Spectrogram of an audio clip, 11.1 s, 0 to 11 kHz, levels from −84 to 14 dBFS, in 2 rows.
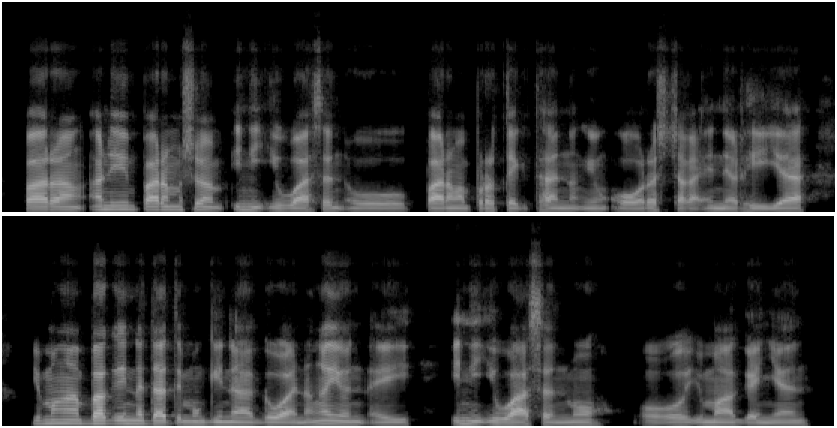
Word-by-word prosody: parang 150 +1 +5
ano 170 +1 0
yung 175 -1 -3
para 160 0 +6
mo 160 - -5
siya 150 -2 +1
iniwasan 135 -2 -1
o 115 -1 -6
para 125 -1 +6
ma 120 - -2
protektahan 125 -1 -2
ang 115 - -9
iyong 115 0 -7
oras 115 +4 -3
tsaka - - -1
enerhiya, 115 +2 0 0.4
yung 170 +2 -3
mga 185 0 +3
bagay 170 -1 +7
na 160 -1 0
dati 145 -1 +4
mong 140 -2 -5
ginagawa 120 -3 +1
na 115 +6 -5
ngayon 145 -4 +2
ay 120 +1 -3 0.2
iniwasan 140 -4 +1
mo. 125 0 -3 0.3
Oo, 105 +3 -4
yung 125 +2 -4
mga 120 -1 +1
ganyan. 110 0 -4
125 Hz, 175 wpm, -26 LUFS, 115-145 Hz, 0.4 s, bagay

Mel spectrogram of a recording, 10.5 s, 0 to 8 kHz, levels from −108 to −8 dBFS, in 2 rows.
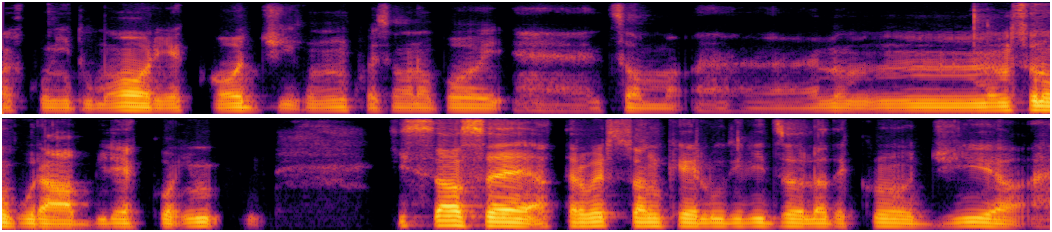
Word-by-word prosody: alcuni 90 0 -12
tumori 90 +1 -1
ecco 90 0 -11
oggi 90 -3 -5
comunque 95 +2 -12
sono 90 -1 -13
poi, 85 0 -9
ehm, 85 -3 -24
insomma, 80 -1 -14 0.7
ehm, 90 - -15
non 95 +2 -6
non 100 +2 -1
sono 110 -1 +3
curabili. 95 -1 -1
Ecco 95 0 -5
in 105 +2 -1 0.9
chissà 125 +2 +4
se 110 -5 +7
attraverso 110 +1 0
anche 105 -1 +2
l'utilizzo 100 0 -2
della 95 -1 0
tecnologia, 95 -1 -3
95 Hz, 130 wpm, -22 LUFS, 90-105 Hz, 0.9 s, se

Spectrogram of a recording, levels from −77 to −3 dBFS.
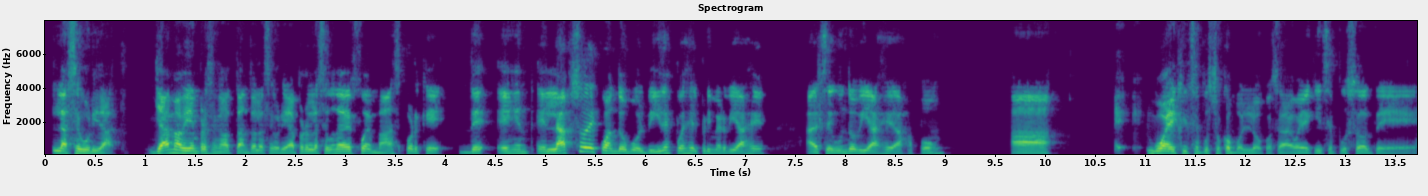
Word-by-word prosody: La 150 -1 +5
seguridad. 125 -6 0 0.3
Ya 140 +8 +6
me 185 - +4
había 150 -3 +7
impresionado 125 -7 -1
tanto 110 +2 -1
la 110 - -2
seguridad, 100 +1 -1
pero 125 -1 -2
la 120 - +1
segunda 125 +2 +1
vez 130 0 +2
fue - - 0
más, - - -3
porque 445 0 -4
de 125 0 -3
en 120 +1 -1
el 125 -2 +2
lapso 255 - +6
de 235 -2 +7
cuando 145 - +2
volví, 110 0 -2
después 160 -1 -2
del 155 -2 -3
primer 125 -4 -6
viaje, 125 +4 -2 0.3
al 115 - 0
segundo 115 +4 -2
viaje 110 +1 0
a - - -2
Japón, 100 +9 -8 0.7
ah, 100 -2 +1 0.5
eh, - - -9
eh, - - -21
Guayaquil 140 -3 +5
se 130 -1 -7
puso 115 -1 -6
como - - -3
loco. 90 0 -7
O - - -15
sea, - - -4
Guayaquil 95 +3 -2
se - - -9
puso - - -4
de 485 +2 -7
125 Hz, 200 wpm, -23 LUFS, 110-145 Hz, 0.7 s, había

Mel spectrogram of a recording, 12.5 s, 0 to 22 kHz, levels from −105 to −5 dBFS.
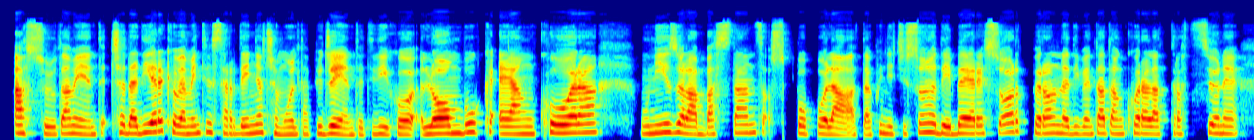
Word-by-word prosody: Assolutamente, 210 -3 0
c'è 235 - -3
da 215 -1 +4
dire 255 +5 +4
che 275 -2 -11
ovviamente 215 +2 -1
in - - -3
Sardegna 210 +1 -3
c'è 235 -2 -7
molta 195 +1 -6
più 205 +2 -7
gente. 195 -3 +2
Ti 185 +2 -14
dico, 195 -1 0
Lombok 220 +6 +4
è 205 0 +2
ancora 230 +4 +4 0.4
un'isola 230 +1 0
abbastanza 200 +4 -3
spopolata, 195 -4 -2
quindi 205 -1 -7
ci 210 - -13
sono 245 +4 -2
dei 210 -3 +1
bei 215 +1 +4
resort, 240 +5 -2
però 215 -4 0
non 225 -1 -4
è 210 - +2
diventata 205 +1 -3
ancora 210 +1 -1
l'attrazione 205 +1 -4
210 Hz, 155 wpm, -22 LUFS, 200-230 Hz, 0.4 s, da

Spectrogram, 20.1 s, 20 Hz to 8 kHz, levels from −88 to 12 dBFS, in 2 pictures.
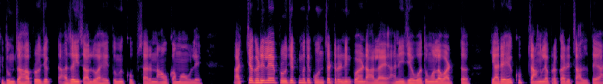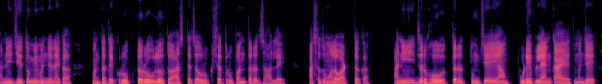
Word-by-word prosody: की 135 - -9
तुमचा 140 +2 +1
हा 145 +1 +2
प्रोजेक्ट 150 +1 -1
आजही 150 +4 +2
चालू 140 -2 0
आहे. 130 +1 -1
तुम्ही 140 0 -2
खूप 140 -1 -8
सारं 135 -2 -2
नाव 125 -1 -3
कमावलंय. 120 -3 -4 0.5
आजच्या 150 +6 +2
घडीला 190 +1 +5
या 200 - +5
प्रोजेक्टमध्ये 180 0 0
कोणचा 165 0 0
ट्रेनिंग 155 -1 -1
पॉइंट 145 -3 +1
आलाय? 120 0 0
आणि 125 +3 -3
जेव्हा 135 +2 +1
तुम्हाला 145 0 +2
वाटतं, 125 -2 -1 0.4
की 150 - +1
अरे 150 +3 +4
हे - - +2
खूप 185 -1 -7
चांगल्या 145 0 +2
प्रकारे 145 0 -2
चालतंय 125 +1 -2
आणि 125 +4 -2
जे 145 +2 +1
तुम्ही 150 0 +2
म्हणजे 150 0 0
नाही 165 +1 -1
का 130 -5 -3 0.4
म्हणतात 135 +3 -1
एक 155 -1 -1
रोपटं 140 +3 +3
रोवलं 145 0 +5
होतं, 135 -1 0
आज 125 +2 -2
त्याचं 155 +2 0
वृक्षात 150 +3 -3
रूपांतरच 145 0 -2
झालंय, 110 +1 -6 0.5
असं 170 +5 -4
तुम्हाला 175 -1 +1
वाटतं 130 +1 -1
का? 110 - -8 0.4
आणि 185 +6 +1
जर 180 0 +4
हो, 160 -4 +4
तर 175 +2 +4 0.2
तुमचे 180 0 +1
या 175 0 +3 0.3
पुढे 175 0 +5
प्लॅन 175 -1 +4
काय 155 -4 +4
आहेत? 120 +1 -4
म्हणजे 135 +3 0
145 Hz, 185 wpm, -24 LUFS, 130-165 Hz, 0.5 s, घडीला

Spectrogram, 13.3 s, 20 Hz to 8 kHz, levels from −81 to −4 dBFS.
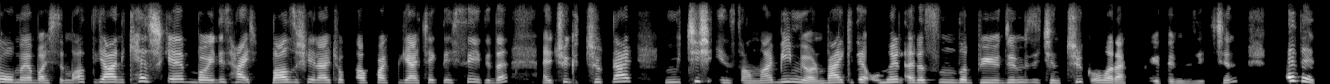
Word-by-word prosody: olmaya 225 -5 0
başladım, 200 +2 -3
at 265 - -3
yani, 245 0 +4
"Keşke 275 -4 +3
böyle 230 +1 0
s - - -10
her 240 -2 +4 0.2
bazı 235 0 +3
şeyler 225 -2 +1
çok 235 +1 -8
daha 215 - +4
farklı 215 -2 0
gerçekleşseydi." 220 +1 -1
de 235 +5 +2 0.3
hani 185 +2 +1
çünkü 275 -1 -1
Türkler 290 +5 +1 0.3
müthiş 240 +8 +4
insanlar, 200 +2 -4
bilmiyorum, 225 -11 0
belki 225 0 +3
de 245 - +3
onların 235 +2 0
arasında 225 +1 -3
büyüdüğümüz 220 +1 0
için, 205 -3 -3
Türk 270 0 -1
olarak 190 -4 +3 0.2
büyüdüğümüz 160 -1 -8
için 200 - -5 0.7
Evet. 275 -8 +1
225 Hz, 145 wpm, -26 LUFS, 210-245 Hz, 0.7 s, yani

